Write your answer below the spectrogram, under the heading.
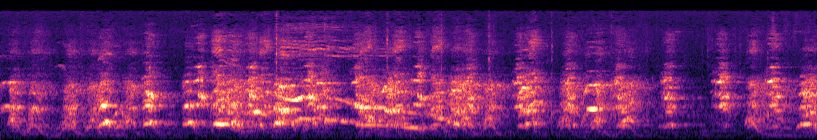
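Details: Vizsla puppies in a kennel at Wey Farm Kennels crying all at once: a loud tangle of squealing yips and wavering little howls, pulsing in waves with brief lulls between.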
